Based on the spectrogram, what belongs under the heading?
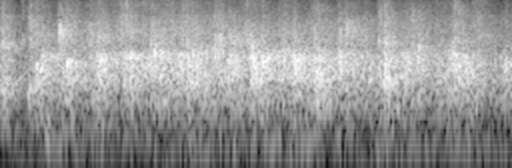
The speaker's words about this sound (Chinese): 哎，现在不要拍手那么快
